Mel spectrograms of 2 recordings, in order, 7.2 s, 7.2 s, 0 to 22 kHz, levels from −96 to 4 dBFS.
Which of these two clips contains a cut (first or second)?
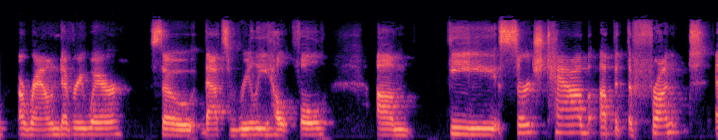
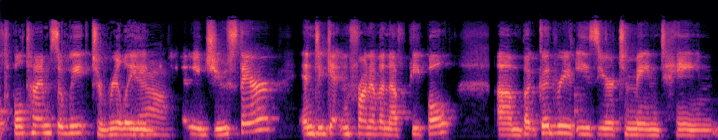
second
